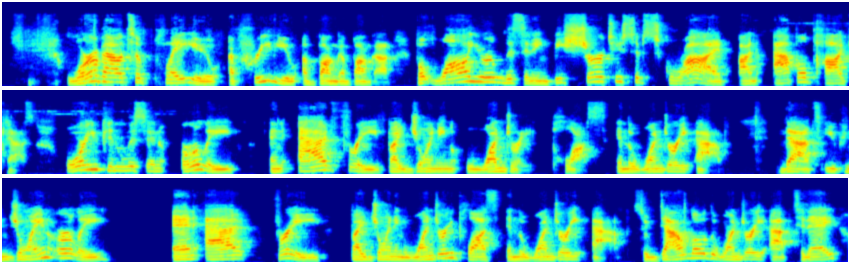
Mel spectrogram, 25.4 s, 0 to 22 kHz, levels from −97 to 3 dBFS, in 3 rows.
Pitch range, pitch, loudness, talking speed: 130-195 Hz, 150 Hz, -24 LUFS, 140 wpm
